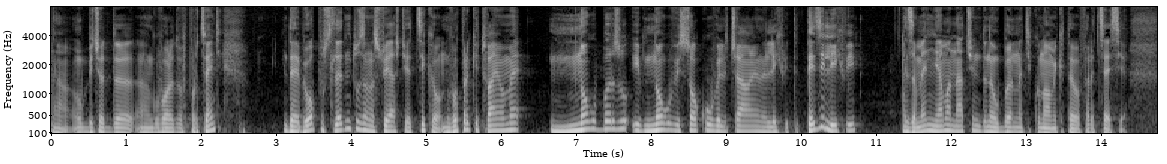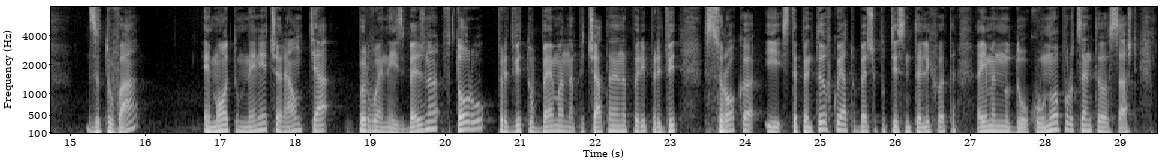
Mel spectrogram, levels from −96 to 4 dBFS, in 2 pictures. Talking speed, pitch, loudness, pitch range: 140 wpm, 120 Hz, -23 LUFS, 110-140 Hz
